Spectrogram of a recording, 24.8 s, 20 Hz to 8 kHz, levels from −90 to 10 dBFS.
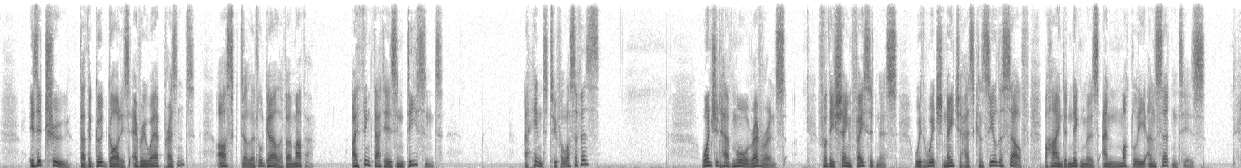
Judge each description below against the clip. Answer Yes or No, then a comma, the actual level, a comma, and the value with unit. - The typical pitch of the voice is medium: No, low, 115 Hz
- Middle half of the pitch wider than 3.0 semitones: Yes, average, 4.4 semitones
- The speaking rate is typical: No, slow, 120 wpm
